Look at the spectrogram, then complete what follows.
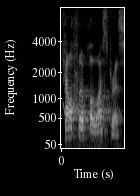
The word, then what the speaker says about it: Caltha palustris: How do you pronounce that again? Caltha palustris.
